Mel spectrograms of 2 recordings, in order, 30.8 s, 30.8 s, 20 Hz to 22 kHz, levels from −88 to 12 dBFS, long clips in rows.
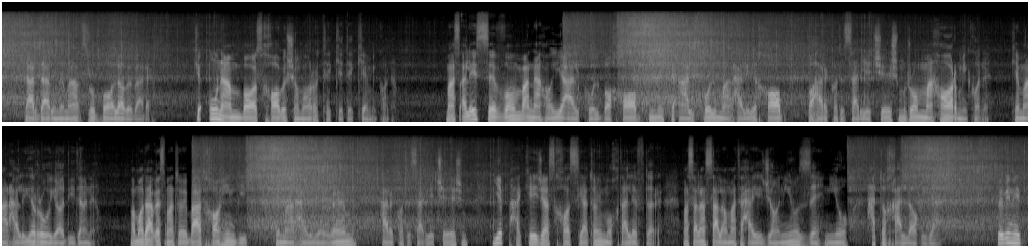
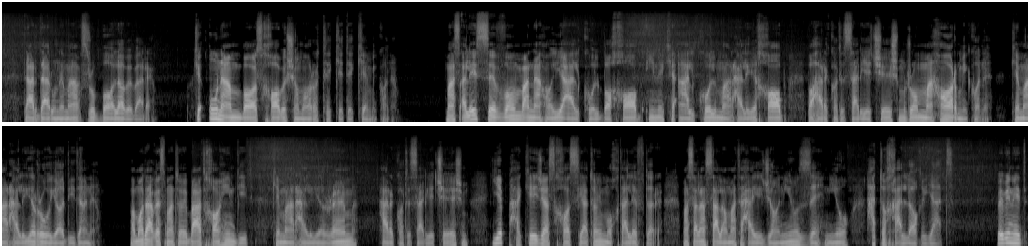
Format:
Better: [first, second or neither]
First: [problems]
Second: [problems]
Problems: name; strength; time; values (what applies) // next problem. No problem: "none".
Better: second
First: hiss; loud; throughout; 4 dB below the speech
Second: hiss; faint; throughout; 25 dB below the speech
